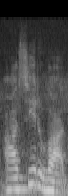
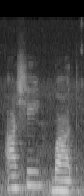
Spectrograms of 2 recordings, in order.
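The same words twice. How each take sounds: First: Said in the usual way. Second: आशीर्वाद slowly without the r; dropped r. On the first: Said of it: "ये है आशीर्वाद". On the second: Shown as a demonstration. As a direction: say आशीर्वाद as aashi-vaad, drawn out. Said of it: "इनका अशुद्ध रूप क्या है".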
